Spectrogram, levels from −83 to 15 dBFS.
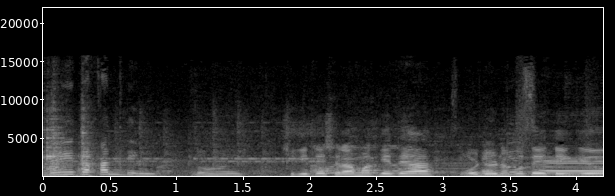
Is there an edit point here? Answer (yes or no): no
